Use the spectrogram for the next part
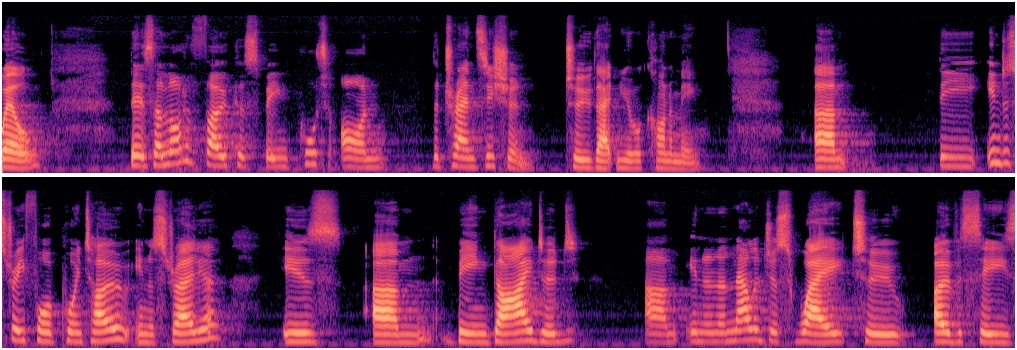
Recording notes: IFE Grand Challenge Lecture, recorded 21 September 2018 at QUT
